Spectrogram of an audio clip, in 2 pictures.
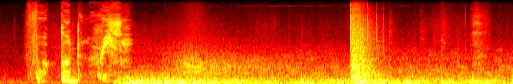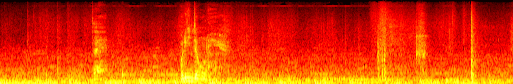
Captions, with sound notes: For good reason. [door slams] 'Dad.' What are you doing here?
